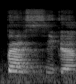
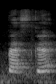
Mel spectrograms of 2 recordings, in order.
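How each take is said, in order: First: "pesche" drawn out with an extra i, PEH-si-keh; Sicilian pronunciation. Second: Said in the usual way. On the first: Shown as a demonstration. Teaching a player the fruit in Sicilian, "pesche" said PEH-si-keh. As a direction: say "pesche" slowly in three syllables, PEH-see-keh. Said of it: "in Sicilian. That's like pesche". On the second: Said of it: "in Sicilian".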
